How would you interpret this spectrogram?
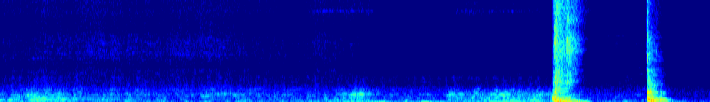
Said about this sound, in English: can I check out and go close the door real quick?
